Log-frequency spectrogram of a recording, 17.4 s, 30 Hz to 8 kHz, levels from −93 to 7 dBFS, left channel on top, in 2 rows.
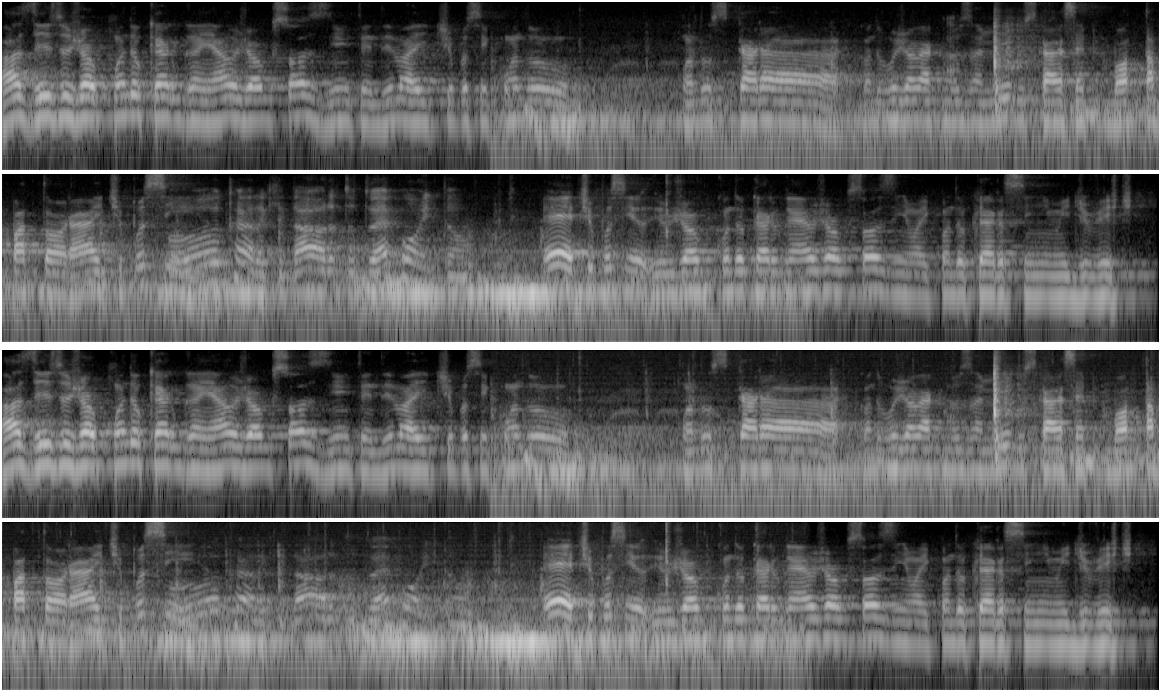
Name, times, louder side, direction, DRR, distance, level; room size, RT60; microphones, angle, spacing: voice 1, 0.0-4.3 5.1-10.3 12.7-17.2, right 1 dB, 10° right, 0.5 m, -30 dB
sound 1, 3.7-14.8, right 2 dB, 65° right, 0.5 m, -33 dB
sound 2, 5.5-15.2, right 2 dB, 65° left, 1.2 m, -53 dB
voice 2, 9.9-12.3, left 3 dB, 85° left, 0.9 m, -34 dB
29.5 x 15.0 x 6.0 m
head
